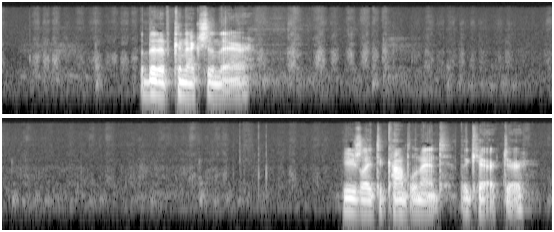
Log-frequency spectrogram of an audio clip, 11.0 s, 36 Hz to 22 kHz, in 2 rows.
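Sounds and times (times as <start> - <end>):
pencil scratching on paper: 0.0 - 1.6, 2.4 - 8.8.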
